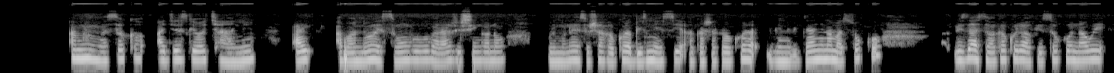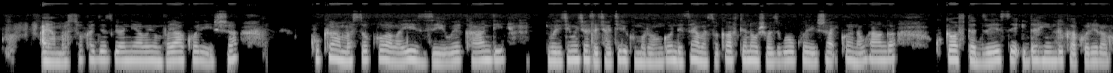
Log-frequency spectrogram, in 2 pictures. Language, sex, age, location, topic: Kinyarwanda, female, 18-24, Huye, finance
